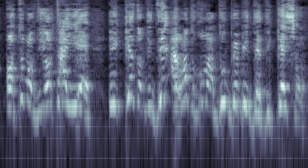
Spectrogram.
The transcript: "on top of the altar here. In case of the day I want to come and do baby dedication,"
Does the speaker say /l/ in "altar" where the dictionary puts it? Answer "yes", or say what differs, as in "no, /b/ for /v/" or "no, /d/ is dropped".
no, /l/ is dropped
